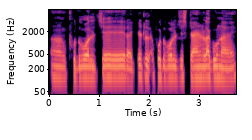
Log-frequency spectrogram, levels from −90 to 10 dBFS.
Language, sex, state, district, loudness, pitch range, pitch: Marathi, male, Maharashtra, Nagpur, -17 LUFS, 115-120 Hz, 120 Hz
